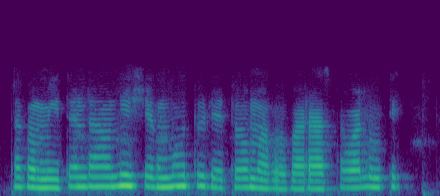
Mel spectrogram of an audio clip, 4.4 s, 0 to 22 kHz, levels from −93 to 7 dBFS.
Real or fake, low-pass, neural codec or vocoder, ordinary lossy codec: real; 5.4 kHz; none; Opus, 16 kbps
